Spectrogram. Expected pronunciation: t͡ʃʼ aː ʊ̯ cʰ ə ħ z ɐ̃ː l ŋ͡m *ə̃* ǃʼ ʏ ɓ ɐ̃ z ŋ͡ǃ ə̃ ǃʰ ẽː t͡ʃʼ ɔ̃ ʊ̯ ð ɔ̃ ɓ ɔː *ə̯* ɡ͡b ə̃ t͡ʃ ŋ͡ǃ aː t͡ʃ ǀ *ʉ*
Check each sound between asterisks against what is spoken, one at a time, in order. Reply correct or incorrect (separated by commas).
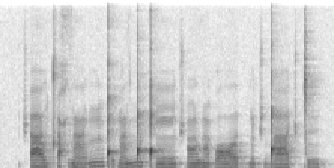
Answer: correct, correct, correct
